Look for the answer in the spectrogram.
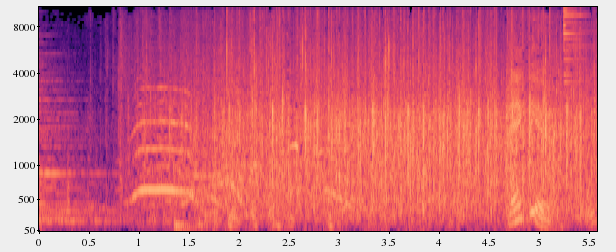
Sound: audience applauding

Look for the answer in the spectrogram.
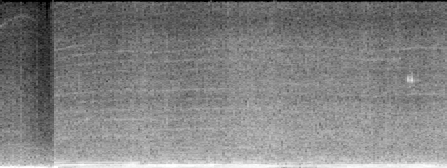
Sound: lawnmower whirring

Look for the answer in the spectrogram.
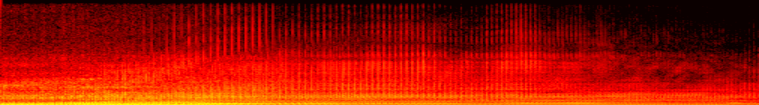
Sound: engine revving

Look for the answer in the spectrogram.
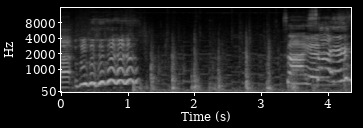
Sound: laughs; footsteps thumping; laughs and claps

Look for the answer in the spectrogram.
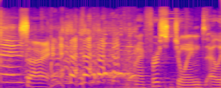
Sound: everyone laughs

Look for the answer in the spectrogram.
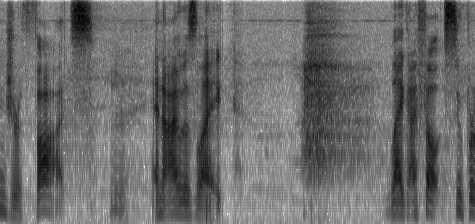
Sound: sighs

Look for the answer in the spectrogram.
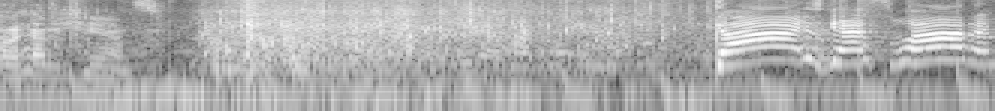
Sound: splash

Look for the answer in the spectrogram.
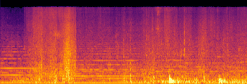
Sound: fabric rustling

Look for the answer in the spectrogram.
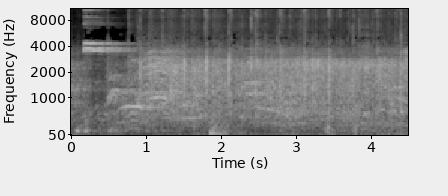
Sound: referee blows whistle

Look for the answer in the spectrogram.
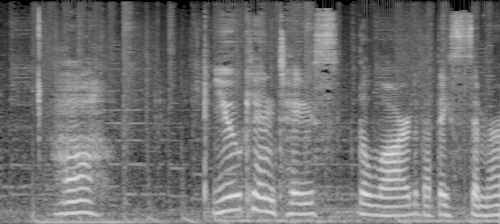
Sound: groans

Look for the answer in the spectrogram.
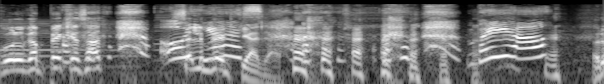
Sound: laughs

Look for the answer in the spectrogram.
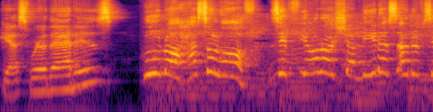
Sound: fake German accent

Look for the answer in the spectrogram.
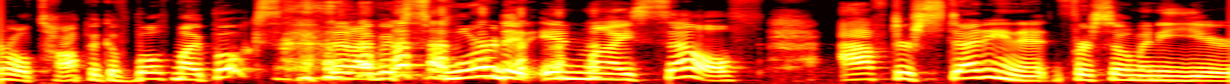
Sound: laughing

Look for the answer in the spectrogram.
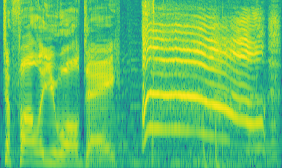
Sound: screaming

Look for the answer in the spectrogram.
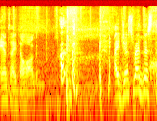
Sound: man coughs

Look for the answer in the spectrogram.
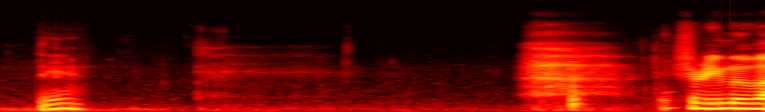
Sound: sighs

